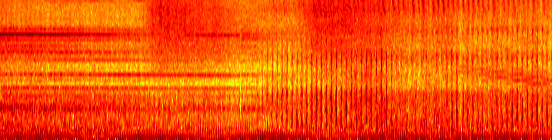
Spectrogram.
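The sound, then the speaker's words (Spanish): A helicopter's heavy, steady rotor thumping and engine roar fill the scene, loud throughout, with a constant low rumble and no voices, as the helicopter sets off at midday. “Partimos a mediodía. En el helicóptero.”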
